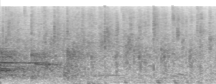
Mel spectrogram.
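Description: Studio audience applauding, with a held musical note fading out about half a second in.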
